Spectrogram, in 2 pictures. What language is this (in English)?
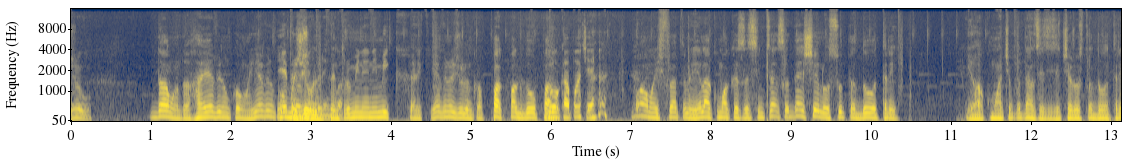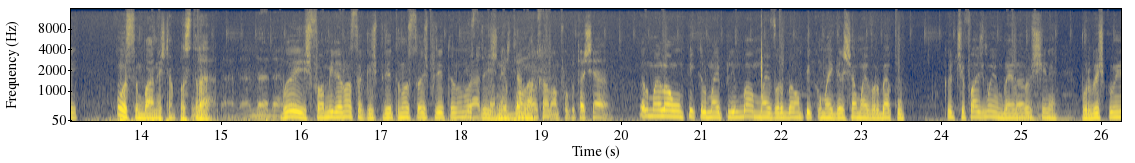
Romanian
